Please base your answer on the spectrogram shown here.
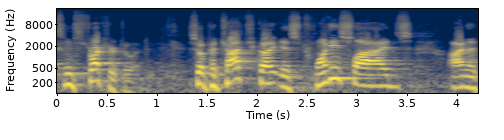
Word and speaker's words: Pecha Kucha: as you see in the program uh but pronounced pachka it's a Japanese term for a presentation format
